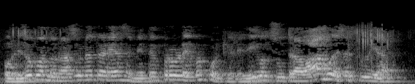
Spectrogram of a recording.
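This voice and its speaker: A man's voice: sits high, expressive, fast talker, darkish tone, slight background noise. A man, preaching a sermon in a conversational style that leans on rhetorical questions to the congregation. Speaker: pastor. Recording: echoey, slightly muffled room recording.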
